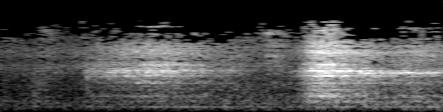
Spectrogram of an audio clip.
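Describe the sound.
Two heavy, exaggerated breaths, a long wheezy inhale followed by a louder, rushing exhale, as a voice imitates the labored breathing of an intubated patient.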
